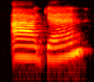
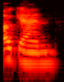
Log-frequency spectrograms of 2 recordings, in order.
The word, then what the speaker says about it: again: Instead of again, we say again, again.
